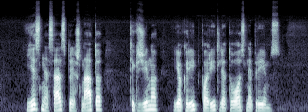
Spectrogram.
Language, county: Lithuanian, Utena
